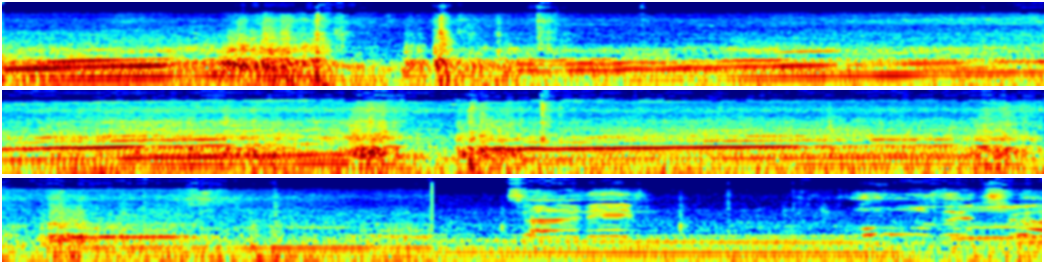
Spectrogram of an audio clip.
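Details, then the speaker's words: Lamborghini on a drag strip run, short-shifting first into second under hard acceleration: engine note climbing but stumbles and breaks up briefly mid-rev with flames; misfire under acceleration, part of several mysterious faults. "Oh, it sounds like we're missing a bit. Oh, no. Flames though. Yeah. Sound like we just had a bit of a misfire then as we were going up"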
